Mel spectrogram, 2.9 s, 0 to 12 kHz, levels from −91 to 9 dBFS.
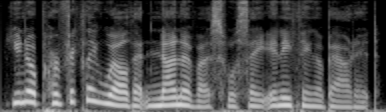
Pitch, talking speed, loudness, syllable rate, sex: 215 Hz, 270 wpm, -16 LUFS, 6.4 syllables/s, female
